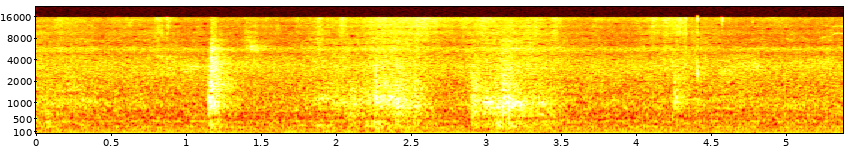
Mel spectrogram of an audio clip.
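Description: A baby taps a plastic tray on a wooden floor.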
